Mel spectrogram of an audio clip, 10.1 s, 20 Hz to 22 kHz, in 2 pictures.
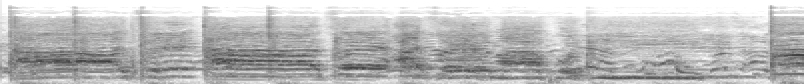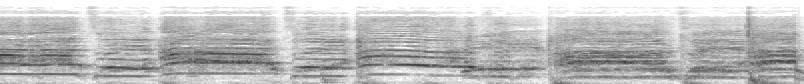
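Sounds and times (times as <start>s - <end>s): women singing and calling out: 1.2s - 10.0s.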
